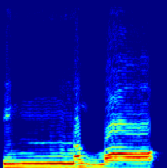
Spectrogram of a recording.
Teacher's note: نون مشدد میں غنہ بھی ہوتا ہے تو غنہ بھی کریں گے اور اس کو حمزہ کے ساتھ ملائیں گے۔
